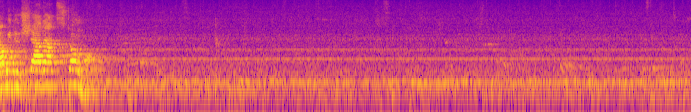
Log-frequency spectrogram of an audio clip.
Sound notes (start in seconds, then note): none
